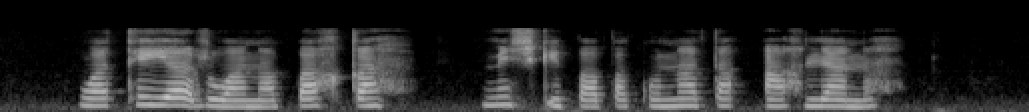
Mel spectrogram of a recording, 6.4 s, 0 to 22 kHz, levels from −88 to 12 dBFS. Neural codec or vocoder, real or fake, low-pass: autoencoder, 48 kHz, 128 numbers a frame, DAC-VAE, trained on Japanese speech; fake; 7.2 kHz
